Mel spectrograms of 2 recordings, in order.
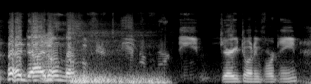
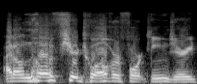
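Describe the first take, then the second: First: High, laughing through the words; can't stop giggling while reading. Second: Said in the usual way. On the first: Real, not acted. Rereads quote laughing.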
